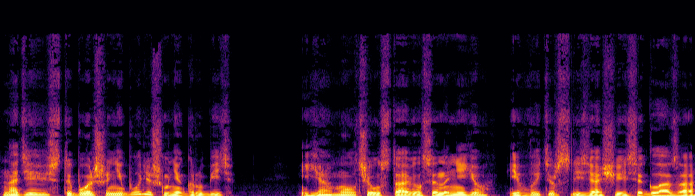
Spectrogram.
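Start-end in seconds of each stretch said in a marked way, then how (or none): 0.0-2.3 honeyed, kindly, sweet and gentle voice. Mary, having just struck the narrator, helps him up and asks; sweetly. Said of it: "она ласково спросила".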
